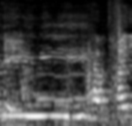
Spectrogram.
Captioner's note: weeping in the background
